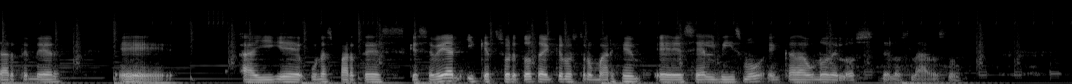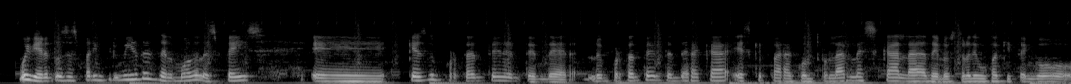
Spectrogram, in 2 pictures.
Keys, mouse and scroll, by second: 0.3 scroll up 2, 2.7 scroll down 2, 3.4 scroll up 2, 3.4 middle click, 4.6 scroll down 2, 6.8 middle click, 9.0 middle click, 9.7-10.0 scroll down 1, 16.2 middle click, 17.7 scroll down 2, 20.2 scroll up 2, 20.6 middle click.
